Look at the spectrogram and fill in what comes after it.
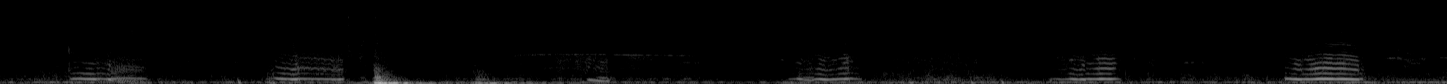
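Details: Pug snoring while sleeping: rhythmic throaty snores with a nasal whistle, about five in fourteen seconds, from a flat-faced dog; low room hum behind.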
